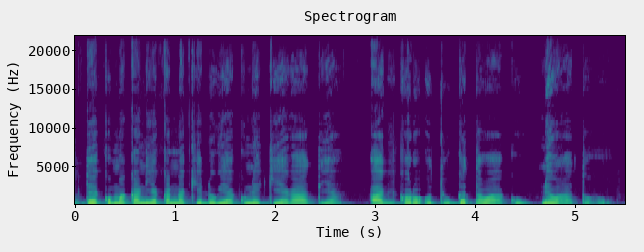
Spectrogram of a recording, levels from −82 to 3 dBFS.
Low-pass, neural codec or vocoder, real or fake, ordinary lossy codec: none; vocoder, 44.1 kHz, 128 mel bands every 256 samples, BigVGAN v2; fake; none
